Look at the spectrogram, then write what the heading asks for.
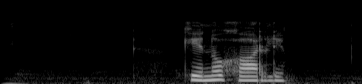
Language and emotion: Russian, neutral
